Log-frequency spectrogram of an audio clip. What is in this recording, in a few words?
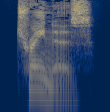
"trainers", British English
